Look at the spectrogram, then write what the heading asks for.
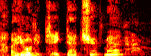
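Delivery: very high, otherworldly ethereal half-whisper. Voicing a voice that half-whispers in the barbarian's ear: ethereal half-whispering voice. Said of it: "an ethereal voice whispers in Zartel's ear".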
